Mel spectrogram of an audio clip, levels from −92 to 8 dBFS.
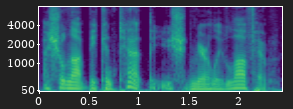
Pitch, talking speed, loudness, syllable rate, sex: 100 Hz, 270 wpm, -21 LUFS, 6.4 syllables/s, male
